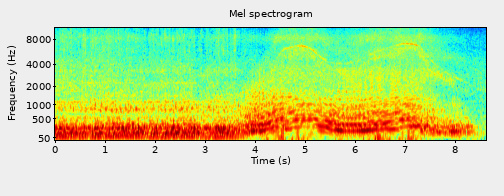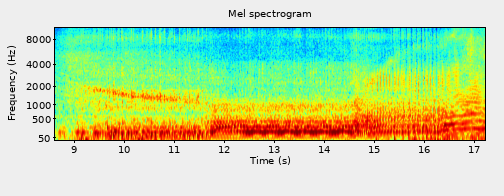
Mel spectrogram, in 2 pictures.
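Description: A stock-bottom-end 6th gen Camaro on a drag run, its engine roaring loud and close as it accelerates hard through rising gear pulls, briefly dipping at a shift, then climbing again with whining, sustained revs.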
